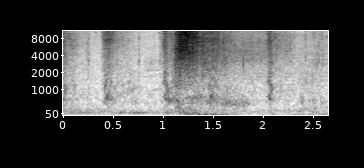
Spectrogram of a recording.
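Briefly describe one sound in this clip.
A sword swishes through the air.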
